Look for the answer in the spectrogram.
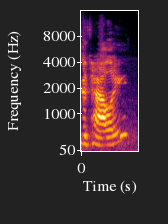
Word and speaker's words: Vitale: Vitale? – Got it.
